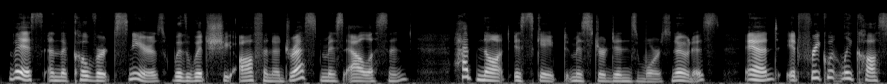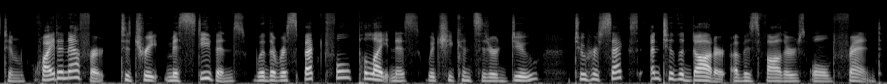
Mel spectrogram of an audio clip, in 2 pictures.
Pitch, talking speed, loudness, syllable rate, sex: 190 Hz, 170 wpm, -20 LUFS, 4.8 syllables/s, female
